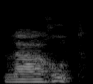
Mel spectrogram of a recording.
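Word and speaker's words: la route: এরপরে এল আ লা, ও ইউ এর উচ্চারণ হচ্ছে রস্যকার, তাহলে রু, এবং এই তের উচ্চারণ হচ্ছে ত, তাহলে লা রুত, লা রুত, লা রুত মানে হচ্ছে রাস্তা।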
